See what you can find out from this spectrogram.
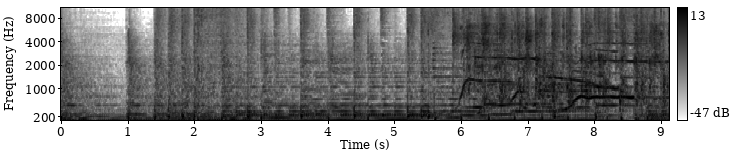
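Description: audience applause

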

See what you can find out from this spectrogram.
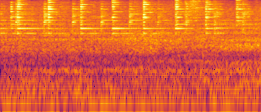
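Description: passing train

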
